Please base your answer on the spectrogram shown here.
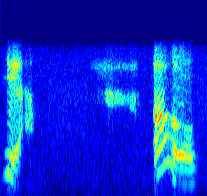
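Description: A woman's voice: high voice, very animated, drawn-out words, breathy edge, no room sound. A woman speaking as an interview guest, telling stories in a casual, conversational way over a phone line. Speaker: interview guest, company founder. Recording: dry, tinny phone line.

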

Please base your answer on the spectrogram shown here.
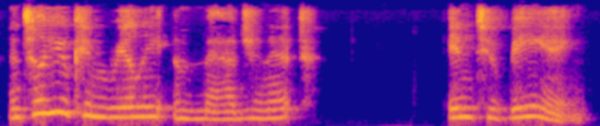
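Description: A woman's voice: mid-range voice, expressive, a little slow, mellow, husky, highs cut off. A woman speaking reflectively in a discussion, earnest and thoughtful, often posing rhetorical questions. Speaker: radio show co-host and author.

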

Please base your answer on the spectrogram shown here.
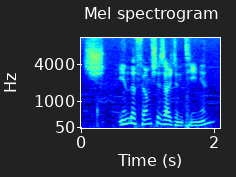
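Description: A man's voice: fairly high pitch, animated, moderate pace, mellow. A young Brazilian man with a Brazilian Portuguese accent, a film director answering interview questions, hesitant with many fillers and restarts.

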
